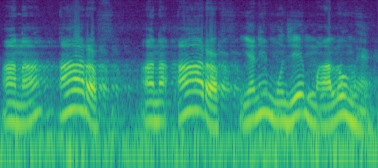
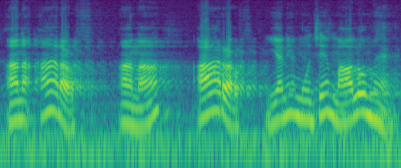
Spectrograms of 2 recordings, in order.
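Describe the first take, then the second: No difference in how they are said.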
